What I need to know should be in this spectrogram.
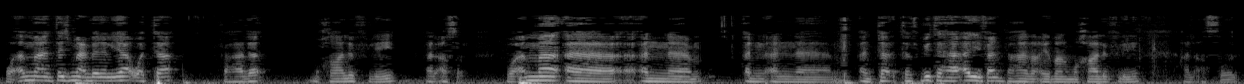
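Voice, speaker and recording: A man teaching a grammar lesson who poses questions to his students and answers them himself, chanting verses slowly. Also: mid-range voice, slight background noise. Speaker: sheikh teaching Arabic grammar. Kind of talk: classroom lesson explaining verse.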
